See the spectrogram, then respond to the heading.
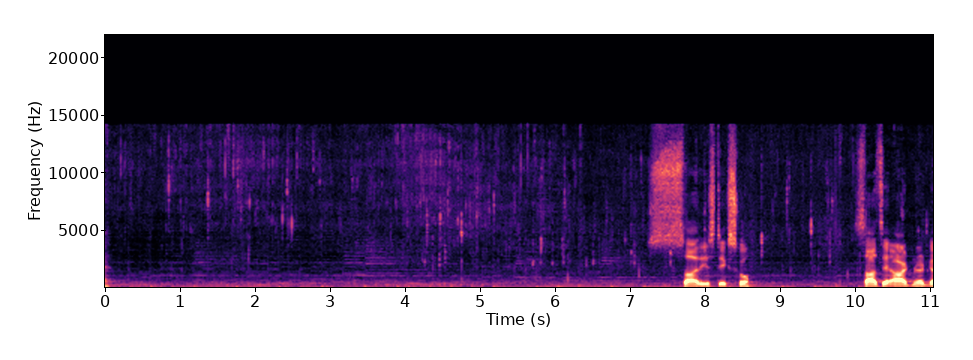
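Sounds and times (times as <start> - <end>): chicken sizzling in oil: 0.0 - 11.0
light crackle: 8.6 - 10.2.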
